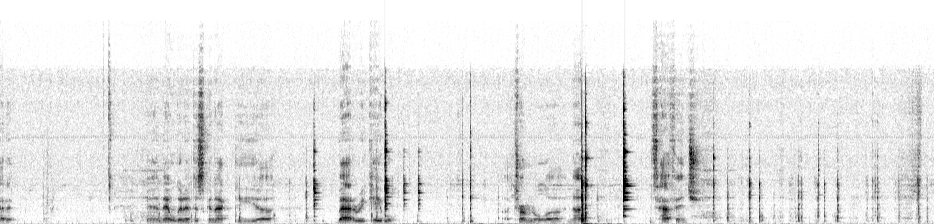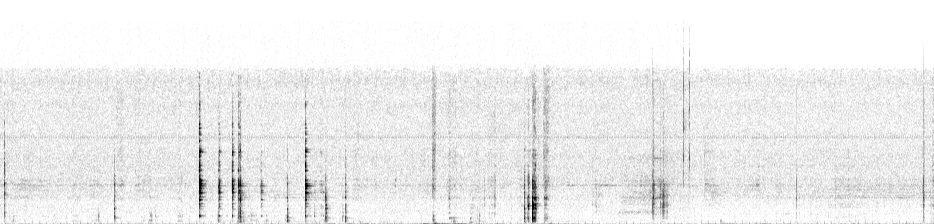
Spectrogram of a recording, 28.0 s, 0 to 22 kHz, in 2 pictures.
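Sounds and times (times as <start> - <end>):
hand tools clinking against metal: 1.6 - 23.2.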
